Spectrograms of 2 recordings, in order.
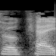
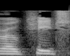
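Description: First: The name has its older European pronunciation. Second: The name has its modern American company pronunciation. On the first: This is how it was said in Europe. "but in Europe it was Rokeach" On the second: This is how the company says it today. "I think they pronounce it Rokeach, the company now"

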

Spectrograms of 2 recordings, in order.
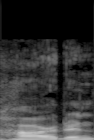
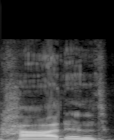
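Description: First: It is said in a general accent. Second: It is said in a Boston accent.

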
